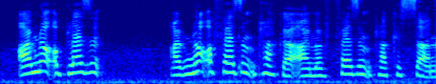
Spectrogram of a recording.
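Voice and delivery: ordinary talk

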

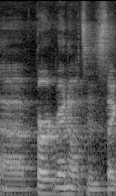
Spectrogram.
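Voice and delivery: plain

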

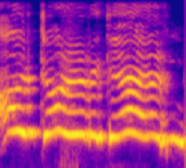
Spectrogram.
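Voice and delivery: mock very high, tearful, snivelling, whimpering voice. Discussing the weepy voice killer, the speaker imitates his weepy voice. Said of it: "the weepy voice killer".

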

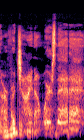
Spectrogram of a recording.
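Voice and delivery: soft, unvoiced whisper. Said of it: "He just leaned over and said".

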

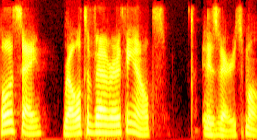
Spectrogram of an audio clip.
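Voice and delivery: argumentative pundit voice. Arguing about croutons with a friend, speaker presses the point: Ben Shapiro impression. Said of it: "Why do you sound like fucking Ben Shapiro?".

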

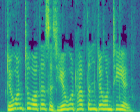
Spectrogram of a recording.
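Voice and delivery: stern, strict fatherly lecturing voice. Recalling his father quoting the King James Bible, in a mock-stern dad voice. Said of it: "in his best stern dad voice".

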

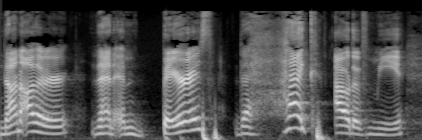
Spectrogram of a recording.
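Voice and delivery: normal talking voice

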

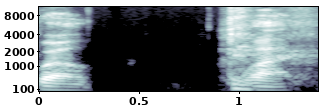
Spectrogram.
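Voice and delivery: put-on, super calm voice. Retelling what View said in the studio: Doctor View voice. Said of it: "You gotta say it in that Doctor View voice".

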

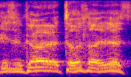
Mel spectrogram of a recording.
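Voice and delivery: creaky impression voice.

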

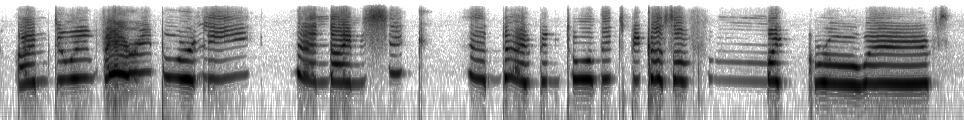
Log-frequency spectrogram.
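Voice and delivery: thin, frail, feeble high-pitched voice. Asked how they are doing, the speaker answers in a high, frail voice. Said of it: "Your voice has never sounded higher and more frail".

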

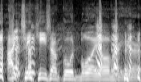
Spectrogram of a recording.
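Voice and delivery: put-on pirate voice with Irish accent. Showing how they talk as their game character: pirate Irish voice. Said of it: "That's my character".

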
